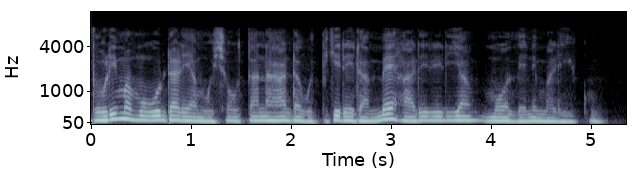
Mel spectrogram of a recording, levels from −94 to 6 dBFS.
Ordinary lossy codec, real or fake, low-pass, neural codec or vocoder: none; fake; 7.2 kHz; codec, 16 kHz, 8 kbps, FunCodec, trained on LibriTTS, 25 frames a second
